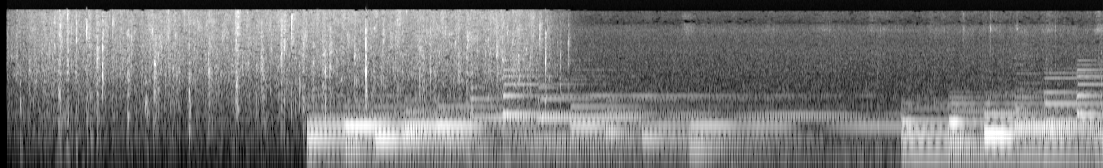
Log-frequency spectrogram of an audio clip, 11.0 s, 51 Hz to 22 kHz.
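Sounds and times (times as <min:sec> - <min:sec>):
rain pattering: 0:00.1 - 0:11.0
background music chords: 0:03.1 - 0:11.0.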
